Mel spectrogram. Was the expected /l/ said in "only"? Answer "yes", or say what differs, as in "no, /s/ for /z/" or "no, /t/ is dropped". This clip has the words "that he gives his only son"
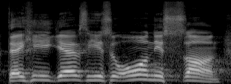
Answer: no, /l/ is dropped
